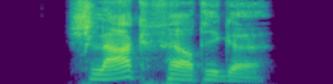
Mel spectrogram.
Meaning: inflection of schlagfertig: 1. strong/mixed nominative/accusative feminine singular 2. strong nominative/accusative plural 3. weak nominative all-gender singular
- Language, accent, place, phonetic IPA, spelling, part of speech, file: German, Germany, Berlin, [ˈʃlaːkˌfɛʁtɪɡə], schlagfertige, adjective, De-schlagfertige.ogg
